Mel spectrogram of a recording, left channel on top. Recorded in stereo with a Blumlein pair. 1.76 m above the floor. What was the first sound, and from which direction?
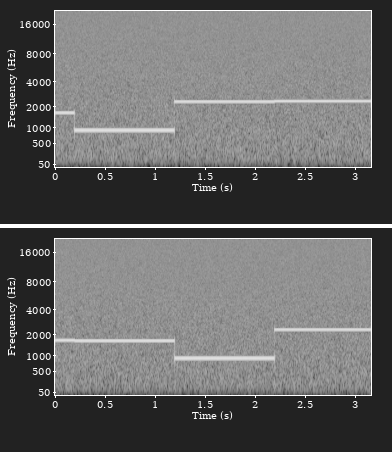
Only background noise.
